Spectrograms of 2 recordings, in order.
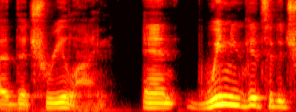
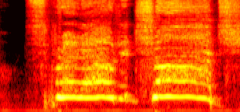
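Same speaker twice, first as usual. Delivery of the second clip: very high, drawn-out, hollered yelling; 4 dB louder than usual. Voicing a pirate leader ordering the crew: yelling an order. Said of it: "he yells at".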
